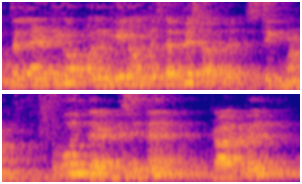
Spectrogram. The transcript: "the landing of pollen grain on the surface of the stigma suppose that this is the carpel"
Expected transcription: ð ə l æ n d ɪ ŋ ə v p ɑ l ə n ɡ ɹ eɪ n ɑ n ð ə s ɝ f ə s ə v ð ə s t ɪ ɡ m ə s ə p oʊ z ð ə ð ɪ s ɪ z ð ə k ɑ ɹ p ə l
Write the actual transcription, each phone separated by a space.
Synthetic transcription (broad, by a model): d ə l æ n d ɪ ŋ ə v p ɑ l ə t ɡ eɪ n ɑ n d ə s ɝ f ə s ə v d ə s t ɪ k m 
